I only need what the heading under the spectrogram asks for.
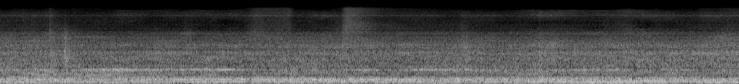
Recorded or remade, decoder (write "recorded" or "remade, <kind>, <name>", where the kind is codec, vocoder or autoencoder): remade, autoencoder, DAC-VAE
